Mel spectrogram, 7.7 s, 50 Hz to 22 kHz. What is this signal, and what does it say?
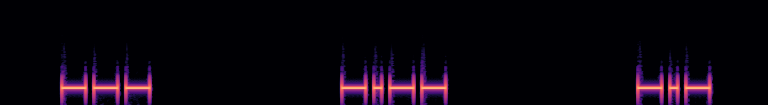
Morse code, heard as a keyed tone, about 15 wpm, spaced as for 4 wpm, 700 Hz. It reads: OYK
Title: USA Call Signs - 5 Characters - 8x Character Spacing - 15wpm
